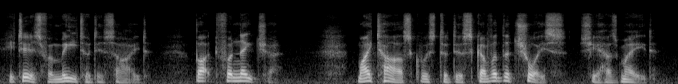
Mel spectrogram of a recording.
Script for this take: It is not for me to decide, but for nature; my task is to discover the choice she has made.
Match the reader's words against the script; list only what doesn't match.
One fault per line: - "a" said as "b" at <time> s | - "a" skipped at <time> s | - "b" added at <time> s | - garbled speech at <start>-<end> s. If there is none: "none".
- "not" skipped at 0.4 s
- "is" said as "was" at 4.2 s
